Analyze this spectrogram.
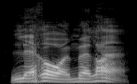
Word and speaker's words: Leroy Merlin: down in the alar is Leroy Merlin pronounced in Portugal with an odd fake French accent Leroy Merin but I'm now comfortable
